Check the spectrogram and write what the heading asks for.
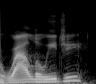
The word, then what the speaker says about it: Waluigi: uh ghostly ghostlin himself I learned uh it's pronounced Waluigi I believe is am I am I corrector it's wow Luigi hold on utterly disappointed in in what in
